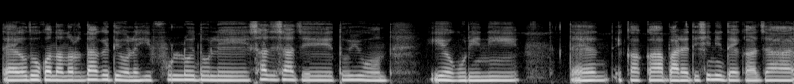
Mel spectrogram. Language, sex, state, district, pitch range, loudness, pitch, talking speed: Chakma, female, Tripura, West Tripura, 190-205 Hz, -14 LUFS, 195 Hz, 135 wpm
